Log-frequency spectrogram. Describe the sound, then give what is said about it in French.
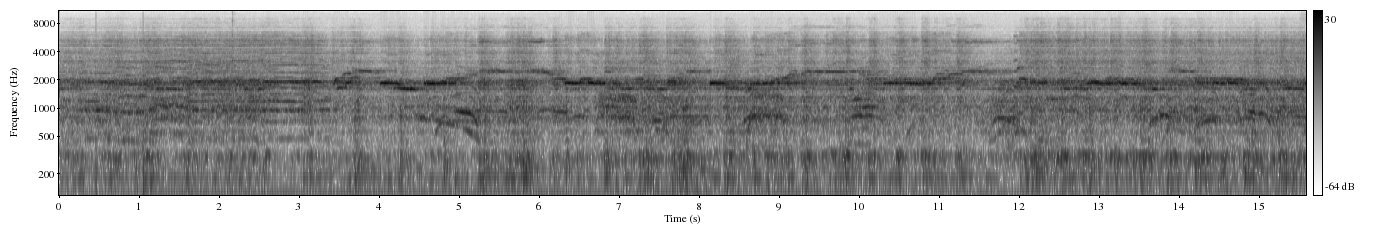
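A shrill, high fife melody of held notes stepping up and down in pitch, played loudly over a dense, continuous crowd din at the Dunkirk carnival; the melody is a Landes tune. “D'autant que dès qu'on commence à, étendre son champ d'écoute, on s'aperçoit que la même mélodie est jouée à Dunkerque dans le cadre du carnaval on va l'entendre et au milieu d'autres mélodies, à un moment vous entendrez c'est joué au fifre.”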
